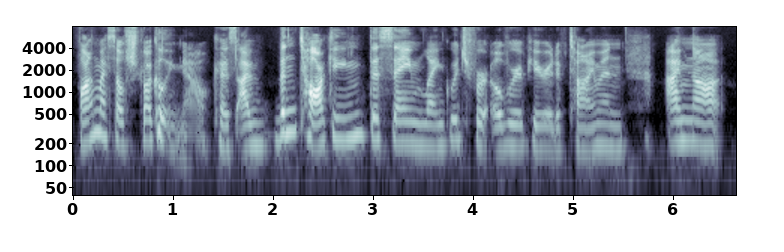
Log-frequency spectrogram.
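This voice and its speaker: A woman's voice: medium pitch, normal speed, pushed and bright, no room sound. A young woman from China with a slight Chinese accent, a native Chinese speaker chatting casually as a podcast guest, laughing often and restarting her phrases. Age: young adult. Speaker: guest, international student. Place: small studio.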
